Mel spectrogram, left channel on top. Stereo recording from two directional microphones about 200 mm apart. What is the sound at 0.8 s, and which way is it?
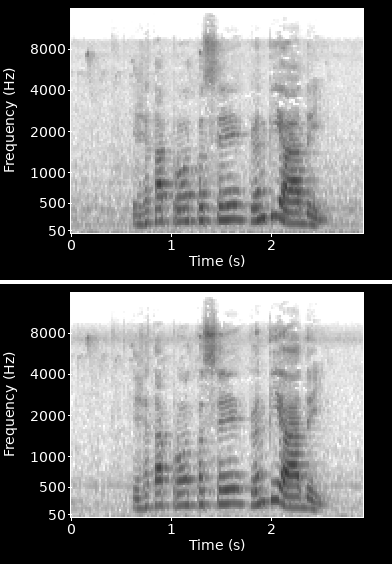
Speech, 50° right (ahead or behind).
